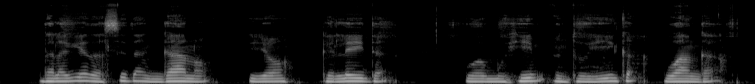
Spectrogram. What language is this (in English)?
Somali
